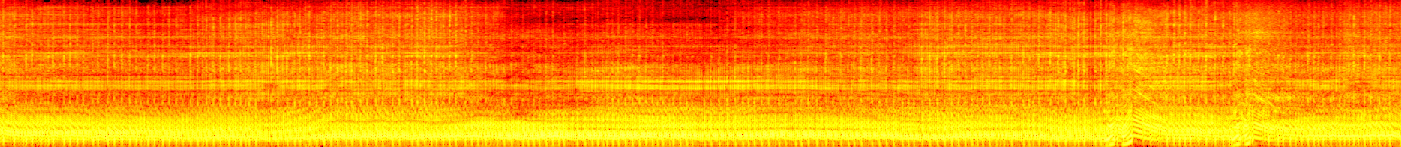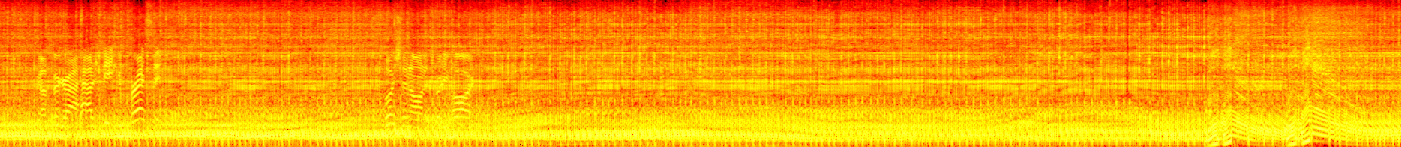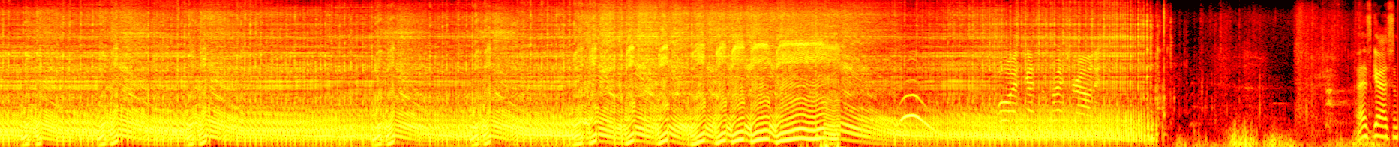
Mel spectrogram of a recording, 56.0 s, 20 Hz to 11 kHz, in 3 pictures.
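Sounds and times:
chainsaw revving: 0:00.0 - 0:56.0.

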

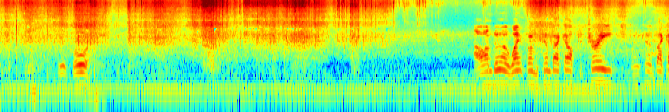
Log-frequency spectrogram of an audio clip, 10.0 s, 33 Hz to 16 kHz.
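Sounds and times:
footsteps on dry leaves and gravel: 0:00.0 - 0:06.8, 0:07.6 - 0:10.0.

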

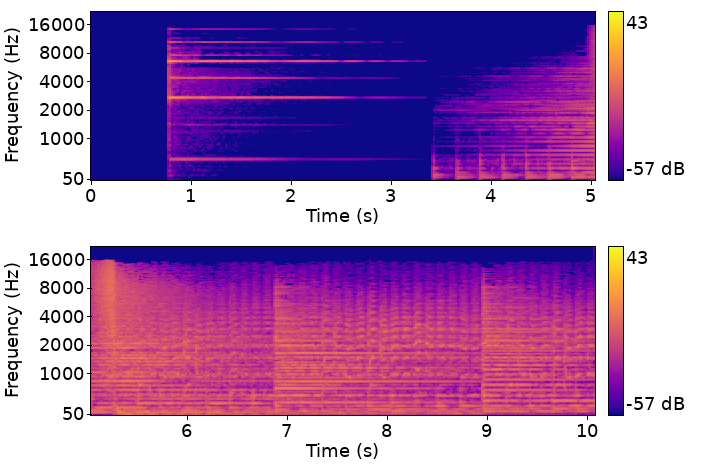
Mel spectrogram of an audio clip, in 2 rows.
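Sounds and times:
bell-like chime ding: 0:00.8 - 0:03.3.

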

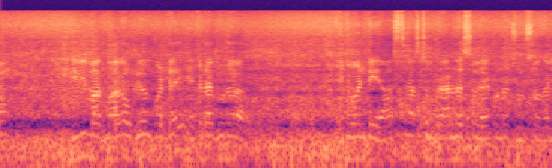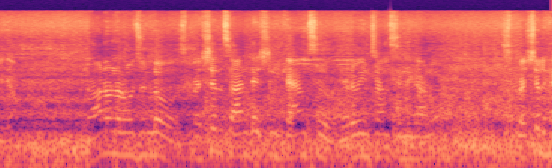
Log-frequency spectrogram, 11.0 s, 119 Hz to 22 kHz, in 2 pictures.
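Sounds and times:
man speaking: 0:00.0 - 0:02.6, 0:03.4 - 0:05.8, 0:06.4 - 0:10.0, 0:10.6 - 0:11.0
steady low rumble: 0:00.0 - 0:11.0.

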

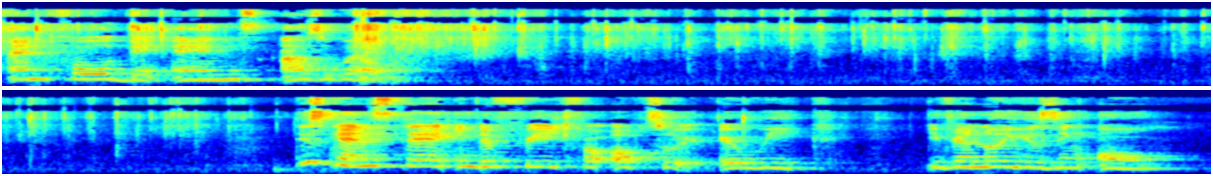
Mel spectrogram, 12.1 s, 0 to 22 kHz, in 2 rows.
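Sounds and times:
parchment paper crinkling: 0:00.0 - 0:07.5.

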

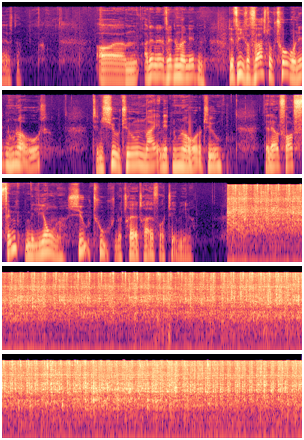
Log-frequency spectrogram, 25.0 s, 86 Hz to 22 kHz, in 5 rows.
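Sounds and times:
car engine running: 0:13.8 - 0:25.0.

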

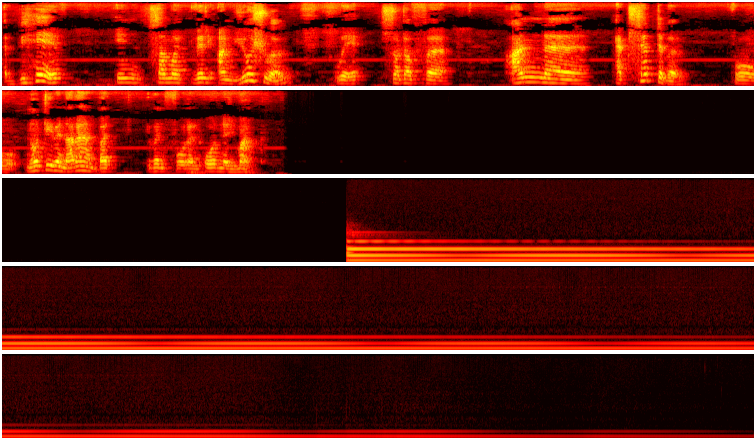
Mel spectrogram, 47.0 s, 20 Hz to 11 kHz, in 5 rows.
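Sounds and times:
deep meditation bell ringing: 0:00.0 - 0:13.0, 0:23.1 - 0:46.8.

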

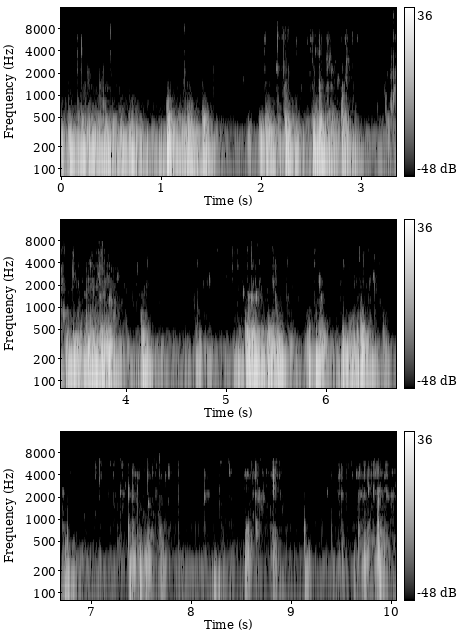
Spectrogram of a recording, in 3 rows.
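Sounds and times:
small splashes: 0:08.4 - 0:10.0.

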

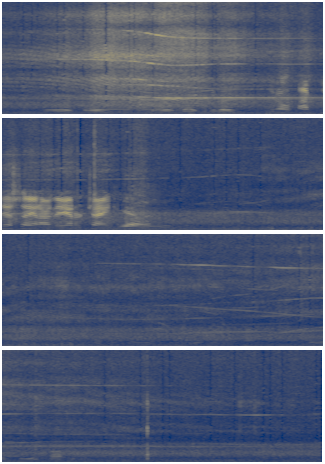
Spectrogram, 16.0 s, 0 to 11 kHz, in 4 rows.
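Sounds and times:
model plane motor whine: 0:00.0 - 0:16.0.

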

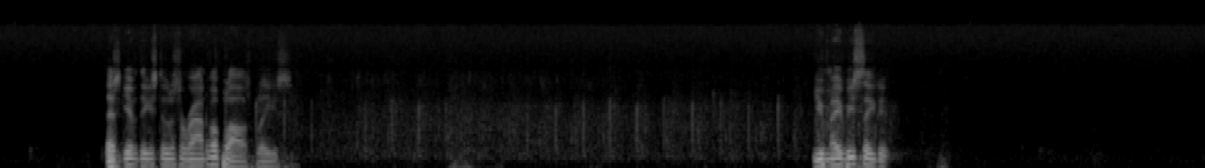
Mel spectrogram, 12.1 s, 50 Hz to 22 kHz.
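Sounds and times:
scattered hand claps: 0:02.6 - 0:09.1.

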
